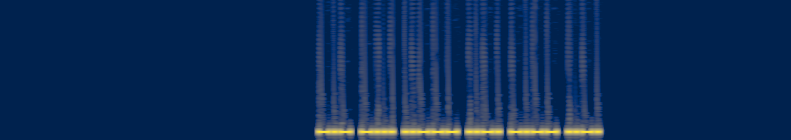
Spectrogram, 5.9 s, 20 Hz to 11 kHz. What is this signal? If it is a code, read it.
Morse code, heard as a keyed tone, about 46 wpm, 700 Hz. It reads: KB2FYF
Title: USA Call Signs - 6 Characters - Repeated 3x - 45wpm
